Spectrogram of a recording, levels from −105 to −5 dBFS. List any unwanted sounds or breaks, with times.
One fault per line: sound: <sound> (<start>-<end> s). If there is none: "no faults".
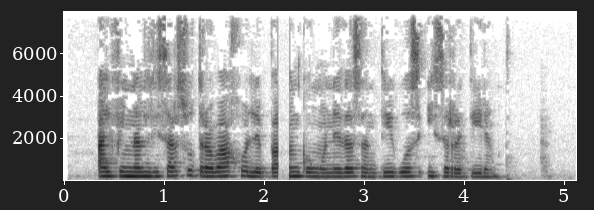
sound: dropout (2.1-2.3 s)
